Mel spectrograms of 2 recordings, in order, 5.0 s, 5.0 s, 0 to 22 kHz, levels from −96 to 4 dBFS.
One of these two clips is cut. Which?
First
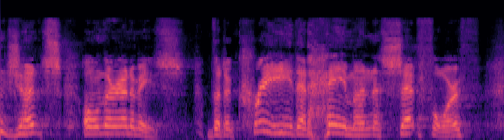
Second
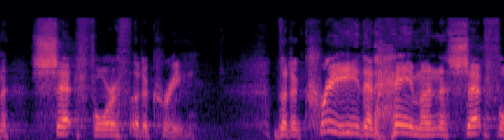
first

